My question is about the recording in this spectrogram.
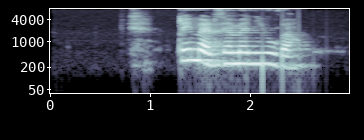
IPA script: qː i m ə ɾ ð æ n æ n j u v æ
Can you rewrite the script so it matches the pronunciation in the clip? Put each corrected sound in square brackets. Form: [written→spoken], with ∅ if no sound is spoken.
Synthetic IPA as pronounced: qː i m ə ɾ [ð→θ] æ [n→m] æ n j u v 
